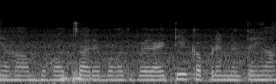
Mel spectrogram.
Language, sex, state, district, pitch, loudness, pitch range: Hindi, female, Bihar, Darbhanga, 205 Hz, -24 LUFS, 205-210 Hz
